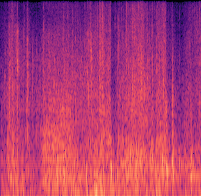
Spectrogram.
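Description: Clear plastic bag crinkling and rustling as it is pulled out of a cardboard kit box, a dense run of crackles.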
